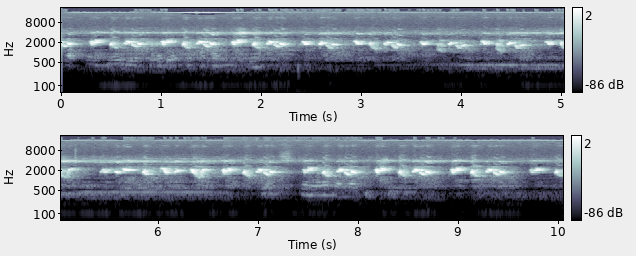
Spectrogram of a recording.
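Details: Energetic yellow-vented bulbul song, loud, dense and unbroken, made of fast bubbling slurred notes for ten seconds, with a faint steady high tone behind it.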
